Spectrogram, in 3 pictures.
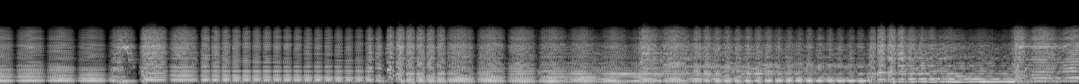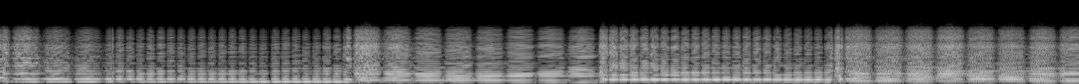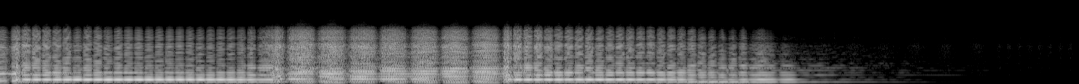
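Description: Overdriven electric guitar chords played through a TC Electronic Pipeline tap tremolo, the volume pulsing in rhythm. The pulse speed shifts between passages as the pedal's sequencer steps through different subdivisions. The guitar stops just before the end.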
